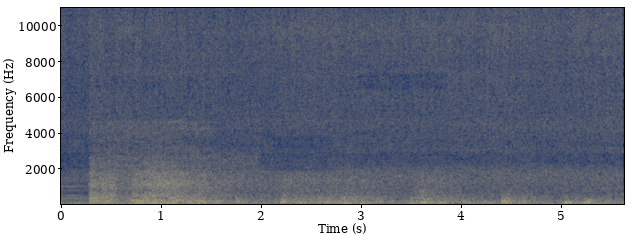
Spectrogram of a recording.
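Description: distant thunderstorm rumbling

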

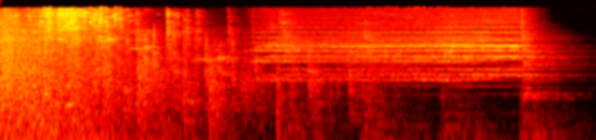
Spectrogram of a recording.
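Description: missile impact explosion

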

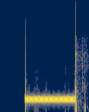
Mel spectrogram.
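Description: telephone dial tone

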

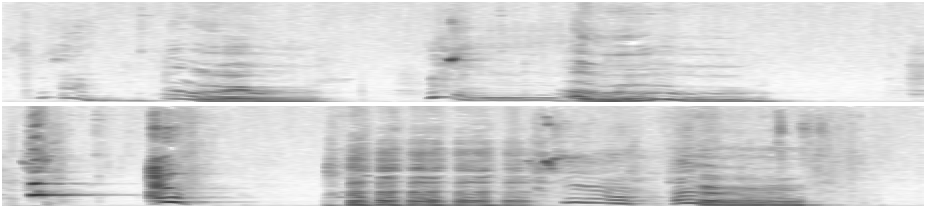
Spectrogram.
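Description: dog barking and whimpering

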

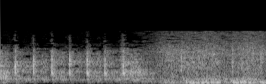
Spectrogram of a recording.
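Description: knocking on a door

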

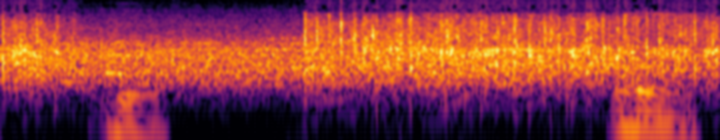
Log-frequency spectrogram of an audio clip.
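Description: audience applause and cheering

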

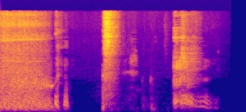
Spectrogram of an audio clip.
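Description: cough

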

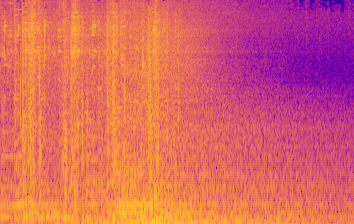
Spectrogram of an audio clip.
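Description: horse hooves galloping

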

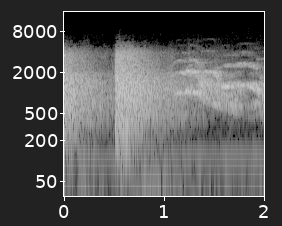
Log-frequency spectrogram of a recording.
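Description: gunshot

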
